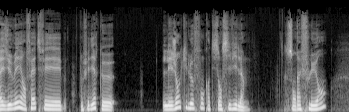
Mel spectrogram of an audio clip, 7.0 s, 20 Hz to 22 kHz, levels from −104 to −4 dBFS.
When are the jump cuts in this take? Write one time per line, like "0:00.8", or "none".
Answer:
0:05.9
